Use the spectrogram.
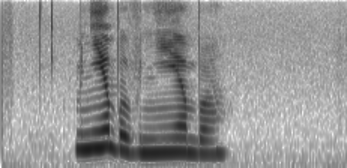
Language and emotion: Russian, sad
